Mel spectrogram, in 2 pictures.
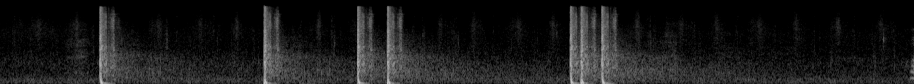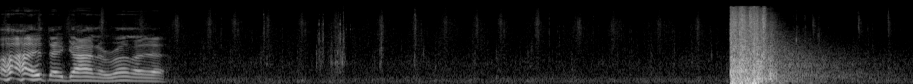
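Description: Rifle shots ring out loudly, one at a time, echoing outdoors.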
